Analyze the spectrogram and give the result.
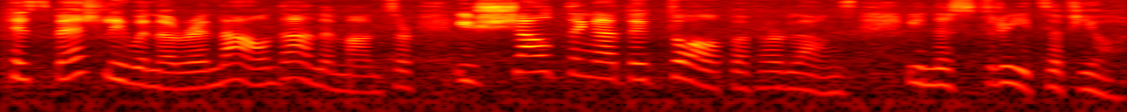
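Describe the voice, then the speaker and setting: A woman acting as a cheerful, eccentric necromancer who farms the undead for a fantasy game. Her delivery is theatrical and breezy, swinging widely in pitch, doting yet matter-of-fact about gore. There is clear noise behind her. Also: very animated, moderate pace, close to an everyday voice. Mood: wry, chatty. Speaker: quest-giving farmer.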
